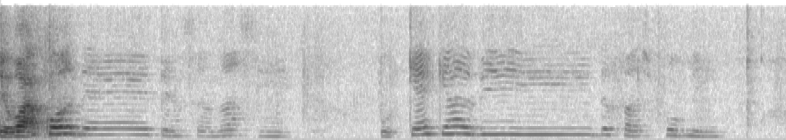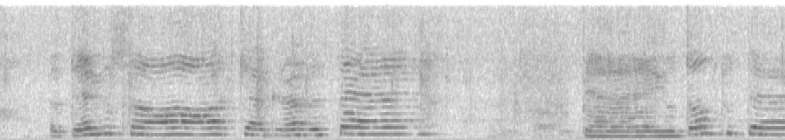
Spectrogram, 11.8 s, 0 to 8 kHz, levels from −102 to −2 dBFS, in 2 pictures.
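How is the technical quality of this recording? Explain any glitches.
No glitches can be heard in the recording. It has passed through a wideband call path that fits G.722 at 64 kbps, so there is nothing above 8 kHz, and the gentle fader-like level moves change smoothly.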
